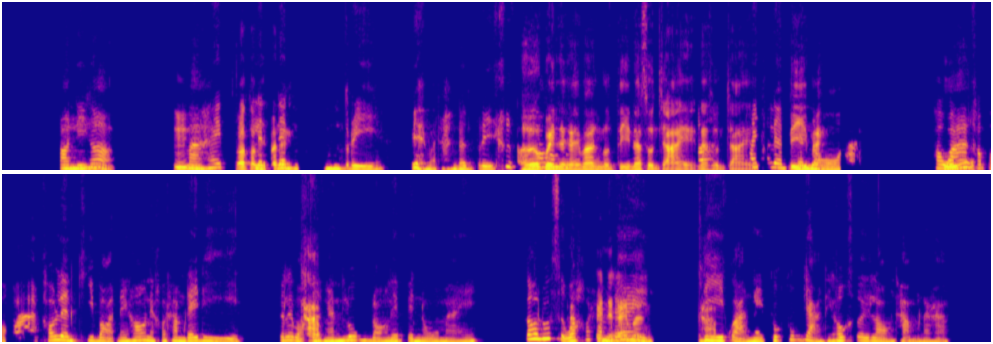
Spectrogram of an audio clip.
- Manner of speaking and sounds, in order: laughing while speaking: "เปลี่ยน"; other noise; tapping
- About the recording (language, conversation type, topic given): Thai, podcast, ควรทำอย่างไรเมื่อลูกอยากประกอบอาชีพที่พ่อแม่ไม่เห็นด้วย?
